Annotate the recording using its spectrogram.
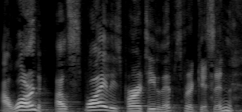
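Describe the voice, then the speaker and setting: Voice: mid-range voice, very animated, slow pace, a bit bright. A performer playing a jealous young man, reciting a dialect verse dialogue with a blustering, reproachful manner. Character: young male country lover, jealous and hot-tempered.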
